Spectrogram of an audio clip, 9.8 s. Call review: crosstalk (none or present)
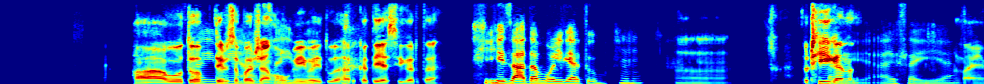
present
